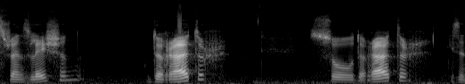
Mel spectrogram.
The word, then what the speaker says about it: De Ruiter: You have to pronounce it as it is written. But with the rolling R in English, yeah, the R is pronounced as a W, so the router or the router is, I think, the closest I can come. You know, a router like a network device.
